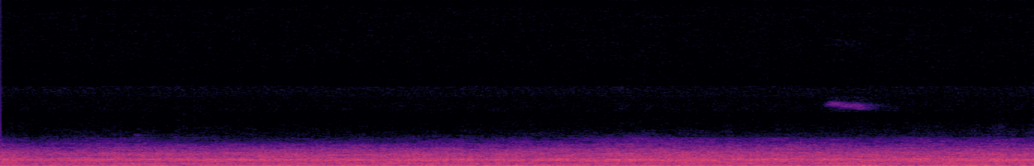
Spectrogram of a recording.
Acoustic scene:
street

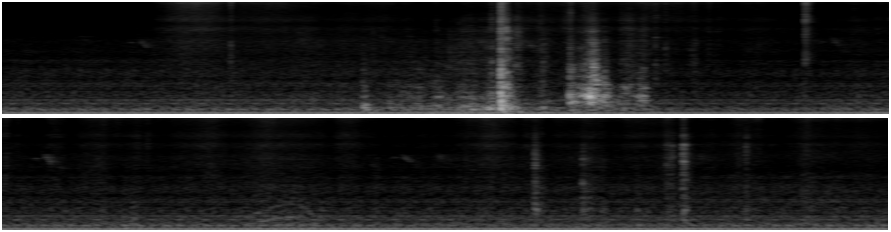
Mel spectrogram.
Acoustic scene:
car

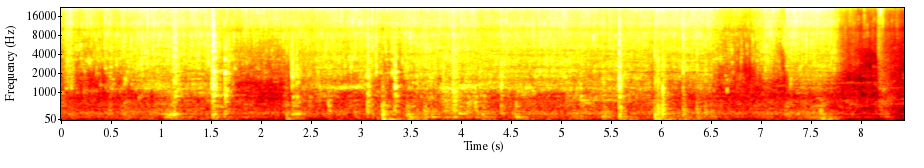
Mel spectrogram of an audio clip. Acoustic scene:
kitchen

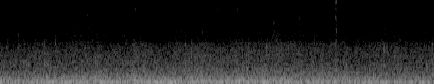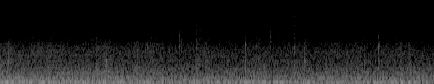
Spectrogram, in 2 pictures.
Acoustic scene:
residential area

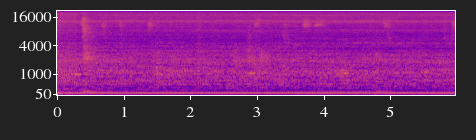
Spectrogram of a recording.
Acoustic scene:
elevator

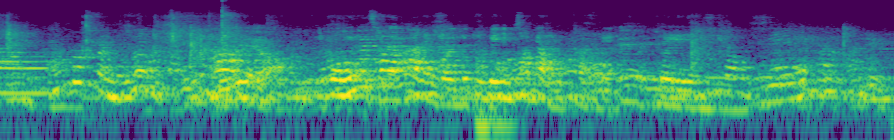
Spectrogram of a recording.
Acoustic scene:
crowded indoor space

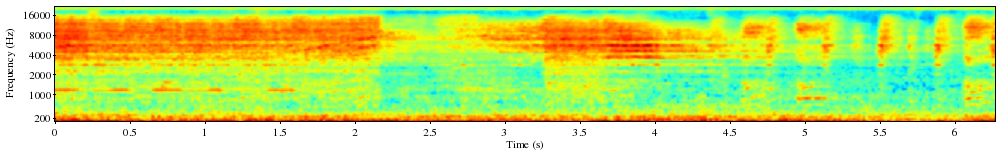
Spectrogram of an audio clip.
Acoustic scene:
car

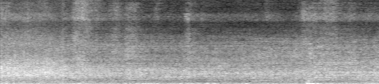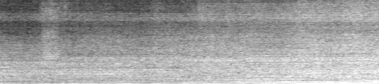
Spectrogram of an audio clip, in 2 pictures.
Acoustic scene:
street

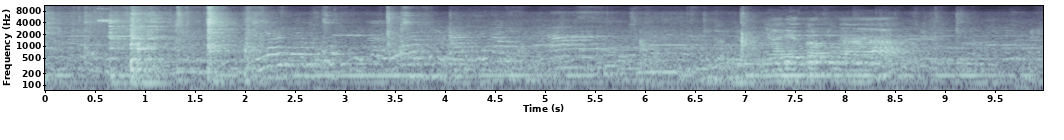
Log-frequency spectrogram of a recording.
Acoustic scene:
cafe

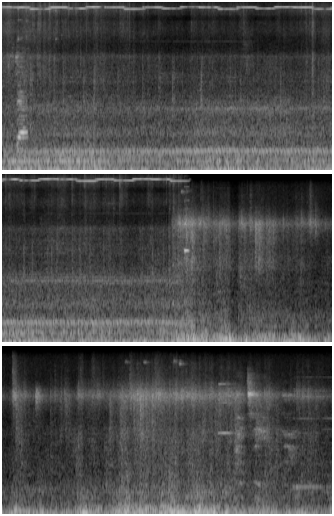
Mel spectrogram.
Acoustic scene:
bus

